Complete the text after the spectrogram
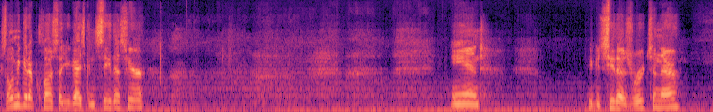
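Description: A middle-aged man talks calmly close to a microphone, outdoors.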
